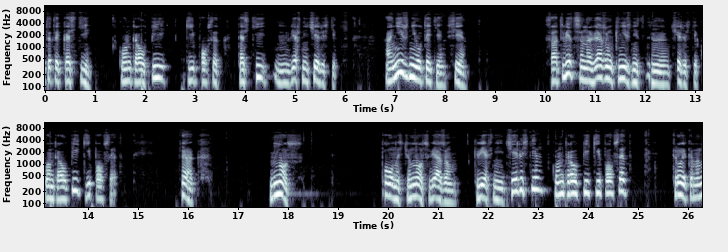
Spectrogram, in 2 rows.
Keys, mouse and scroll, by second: 0.0 shift+click, 1.9 ctrl+p, 4.4-5.8 middle drag, 6.5-7.5 drag, 8.2 shift+click, 12.2 shift+click, 13.5 ctrl+p, 16.2 middle click, 17.5 middle click, 18.7 click, 20.0-21.2 shift+drag, 22.3 shift+click, 23.7 ctrl+p, 25.4 KP_1.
